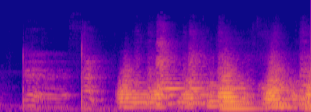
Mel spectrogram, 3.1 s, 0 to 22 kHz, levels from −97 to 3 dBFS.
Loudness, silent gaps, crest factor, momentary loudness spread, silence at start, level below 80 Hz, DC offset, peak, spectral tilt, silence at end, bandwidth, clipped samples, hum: -29 LUFS; none; 18 dB; 18 LU; 0.25 s; -62 dBFS; under 0.1%; -14 dBFS; -8 dB/octave; 0 s; 11 kHz; under 0.1%; none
